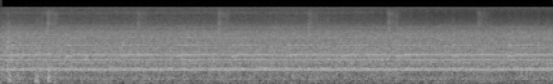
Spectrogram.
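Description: An electric train's motor hums steadily.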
